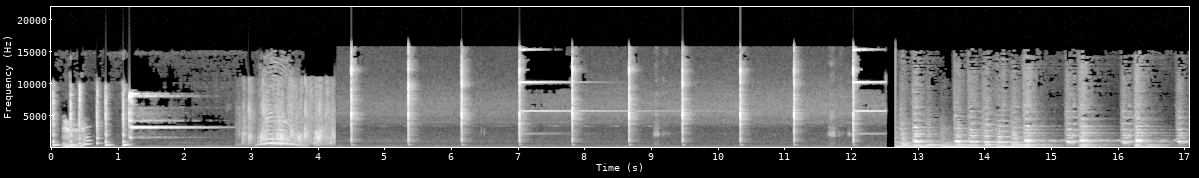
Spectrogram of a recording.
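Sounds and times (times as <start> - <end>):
metronome ticking: 5.3 - 9.6.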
